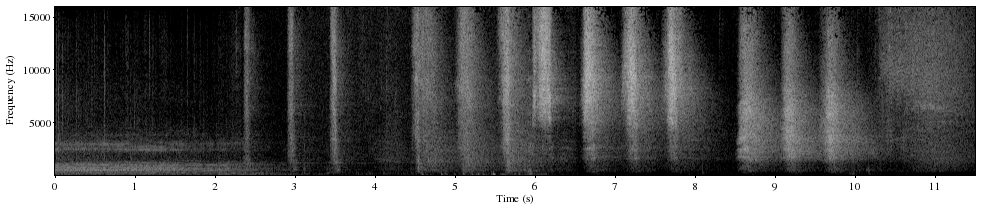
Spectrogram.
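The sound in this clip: Brisk hand taps on the body during a singing warm-up, mixed with breathy, yawning exhalations. A hushed breathy stretch leads into many sharp, bright slaps in a fairly steady beat that grow stronger toward the end.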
